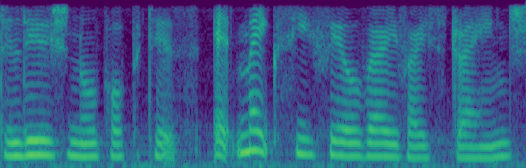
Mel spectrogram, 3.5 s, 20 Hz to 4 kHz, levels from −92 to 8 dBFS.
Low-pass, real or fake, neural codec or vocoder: 3.6 kHz; fake; vocoder, 44.1 kHz, 80 mel bands, Vocos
